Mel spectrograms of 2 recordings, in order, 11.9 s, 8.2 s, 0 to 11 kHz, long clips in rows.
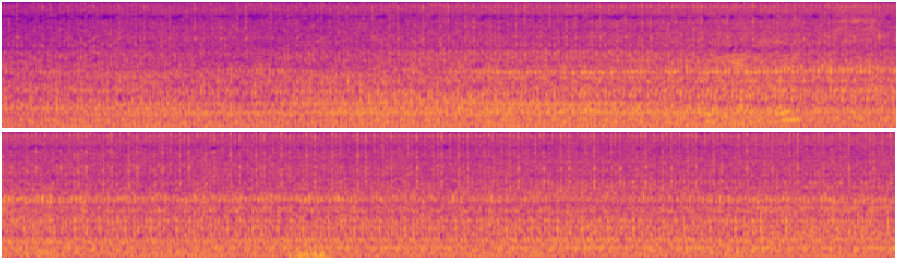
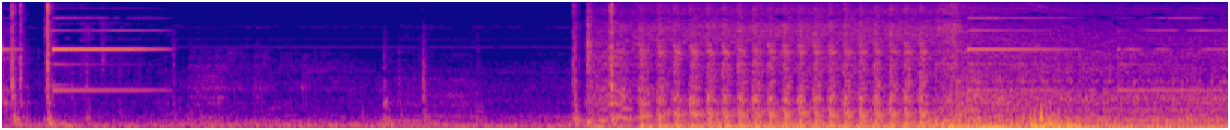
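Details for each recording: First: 2006 Mercedes E320 CDI OM648 diesel after replacing the glow plug control module and fuel rail pressure sensor, codes cleared, slow restart from air in the system: even idle with light regular clatter, no misses, knocks or hunting. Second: 2006 Mercedes E320 CDI, OM648 diesel, just after replacing the fuel rail pressure sensor and glow plug control module; the starter churns several seconds before it catches and idles. Extended cranking caused by air in the fuel system.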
